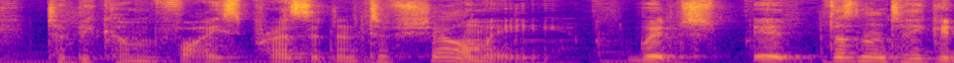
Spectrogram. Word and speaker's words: Xiaomi: So the way he described it to people was, if you want to say Xiaomi, then try and say show me, but say the show as if it was part of the word shower.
